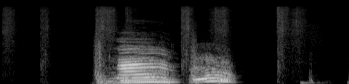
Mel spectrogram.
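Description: A sheep bleats twice.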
